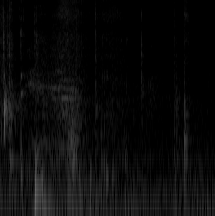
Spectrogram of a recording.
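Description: Faint clicks and rustling from hands handling the headphones around the neck, mostly in the first second.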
